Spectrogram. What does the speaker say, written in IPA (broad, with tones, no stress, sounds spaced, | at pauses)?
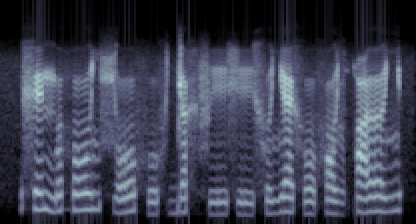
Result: x e˦˥ ŋ ʊ˨˥ h oː˦˥ ʎ ç oː˨˥ x u˩ x ɟ ɐ˨˥ x f iː˩ x iː˩ x ʊ˨˥ ʎ ɛ˦˥ x o˩˧˩ x ɔ˧˩ ʎ qʷ əː˦˥ ʎ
